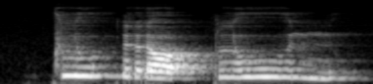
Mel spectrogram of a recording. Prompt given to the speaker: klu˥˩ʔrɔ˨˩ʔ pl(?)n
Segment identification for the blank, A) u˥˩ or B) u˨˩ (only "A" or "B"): A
